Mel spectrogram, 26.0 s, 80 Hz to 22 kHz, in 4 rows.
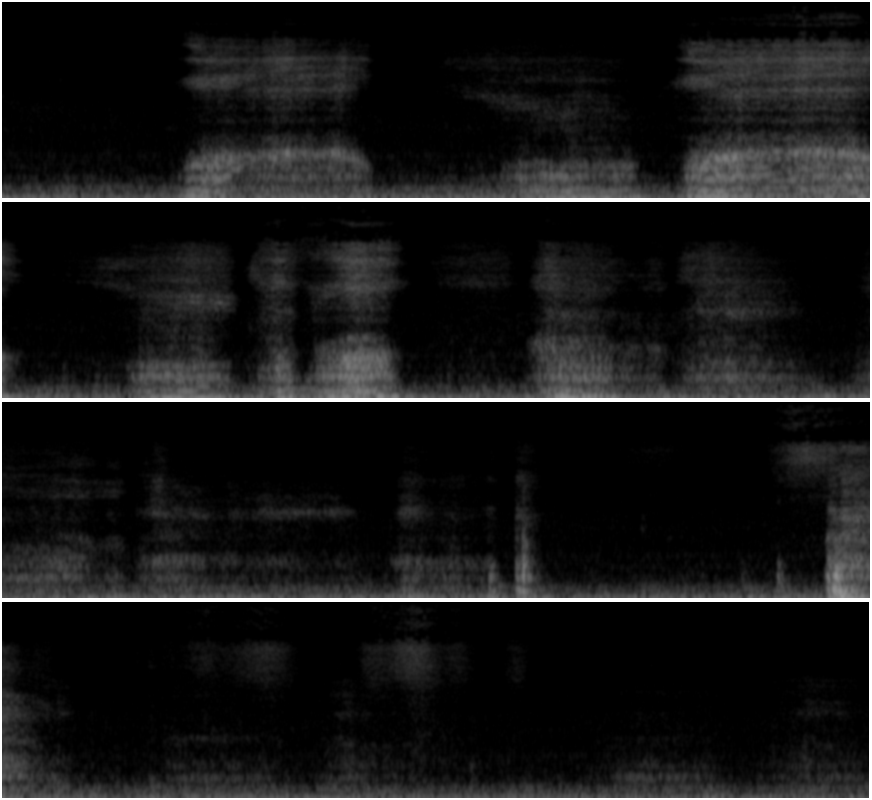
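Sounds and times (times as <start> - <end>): man snoring heavily: 1.4 - 2.8, 3.8 - 6.6, 7.4 - 9.5, 10.5 - 12.0.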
